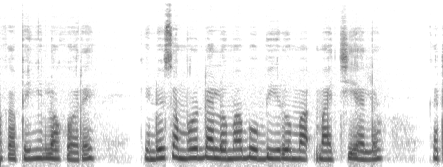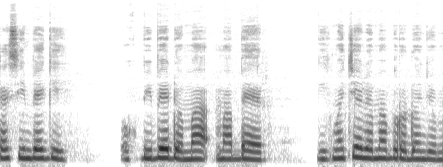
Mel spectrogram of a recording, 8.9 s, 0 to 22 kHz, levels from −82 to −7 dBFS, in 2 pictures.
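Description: No technical faults are audible anywhere in this speech.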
